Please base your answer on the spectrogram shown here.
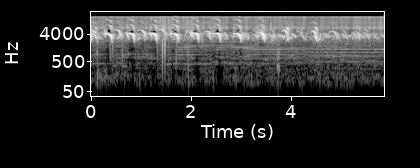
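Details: Day-old kroiler chicks on a farm peep loudly: clear downward-slurred high chirps repeated about twice a second, fading toward the end, over a low steady mechanical hum and occasional knocks.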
